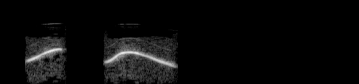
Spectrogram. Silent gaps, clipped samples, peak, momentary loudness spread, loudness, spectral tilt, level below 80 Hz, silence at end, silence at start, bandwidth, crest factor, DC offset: 0.68-1.02 s; under 0.1%; 0 dBFS; 16 LU; -11 LUFS; 0 dB/octave; -76 dBFS; 1.85 s; 0.25 s; 7.4 kHz; 16 dB; under 0.1%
